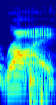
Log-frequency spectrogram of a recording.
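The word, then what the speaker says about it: Rhy: Rye is Rye, like the bread. Lila is Lila, like Delilah, which her name is taken from, not Leela or anything else like that. Holland, obviously, is Holland. Lila, Rye.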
